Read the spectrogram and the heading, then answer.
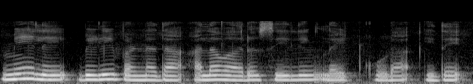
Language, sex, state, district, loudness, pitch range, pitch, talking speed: Kannada, female, Karnataka, Bangalore, -14 LUFS, 200-220 Hz, 205 Hz, 100 wpm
